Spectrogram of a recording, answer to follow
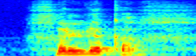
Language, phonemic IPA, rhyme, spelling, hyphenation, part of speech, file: Dutch, /ɣəˈlʏ.kəx/, -ʏkəx, gelukkig, ge‧luk‧kig, adjective / adverb, Nl-gelukkig.ogg
- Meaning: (adjective) 1. happy; generally in life. For momentarily, see blij 2. pleased, satisfied, fulfilled 3. lucky; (adverb) 1. luckily 2. thankfully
